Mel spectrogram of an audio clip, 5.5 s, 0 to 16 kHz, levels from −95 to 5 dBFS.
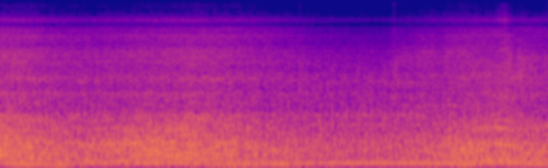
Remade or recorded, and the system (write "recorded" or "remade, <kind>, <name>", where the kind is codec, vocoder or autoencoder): remade, autoencoder, DAC-VAE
